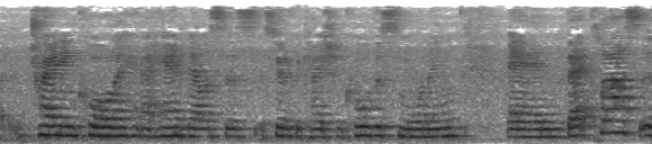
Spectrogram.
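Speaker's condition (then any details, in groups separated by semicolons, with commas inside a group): No condition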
